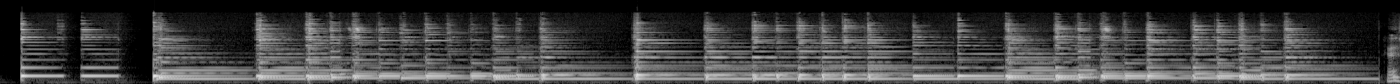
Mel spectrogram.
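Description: Ukulele: two single plucked notes about a second in, leading back into the C chord, then steady strummed chords, including D minor.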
